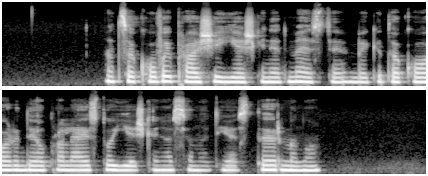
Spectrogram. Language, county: Lithuanian, Vilnius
